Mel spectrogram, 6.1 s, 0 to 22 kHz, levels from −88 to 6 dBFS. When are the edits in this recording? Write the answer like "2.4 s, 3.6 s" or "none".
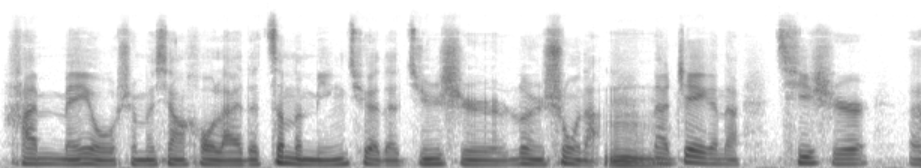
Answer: none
